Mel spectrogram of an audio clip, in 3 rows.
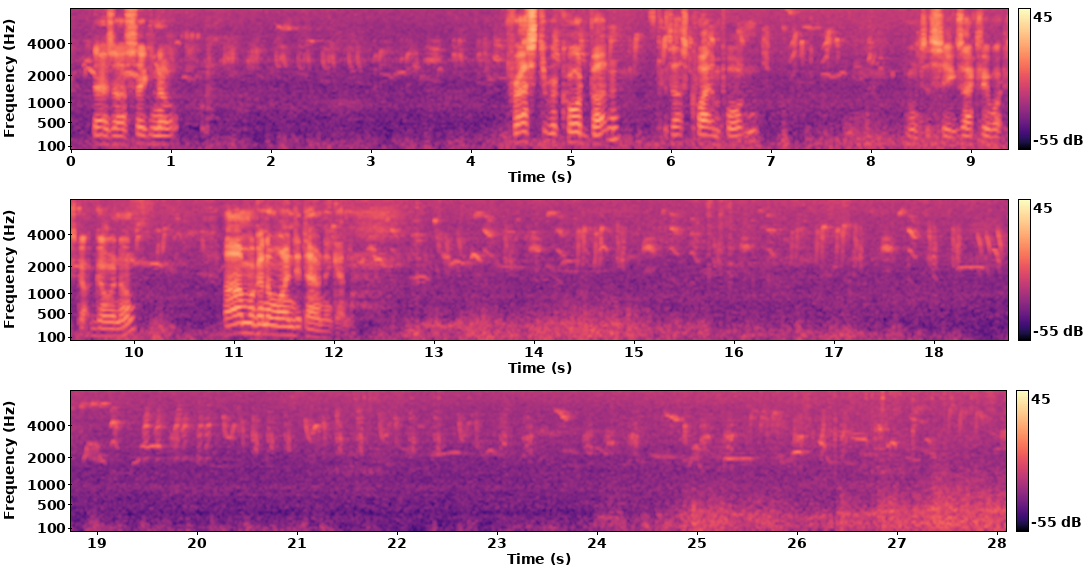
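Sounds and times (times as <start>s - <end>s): small birds chirping: 0.0s - 28.0s
low rumbling noise: 23.4s - 28.0s.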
